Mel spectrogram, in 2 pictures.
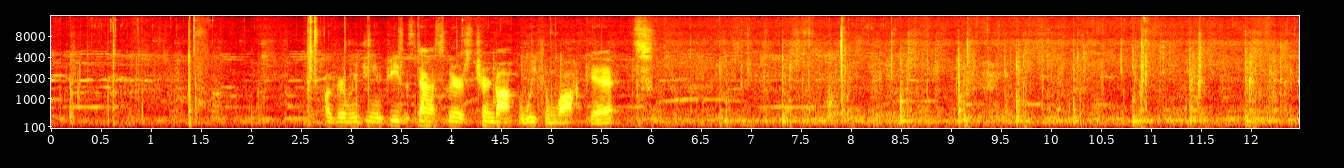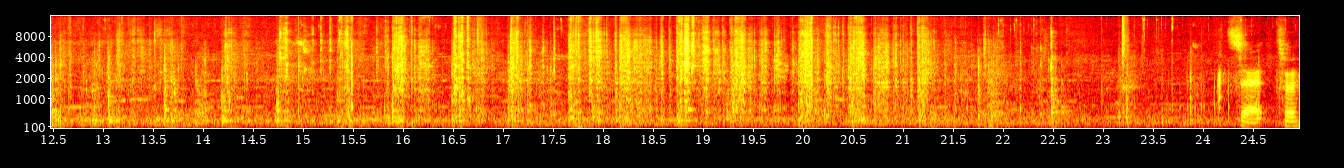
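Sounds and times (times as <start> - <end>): store background music: 0.0 - 24.9
footsteps on metal steps: 2.5 - 24.2.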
